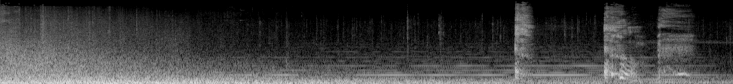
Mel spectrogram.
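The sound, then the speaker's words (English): An explosion from a lit fuse blasting a hole in the ground: a loud, broad roaring blast that slowly dies away over several seconds, followed by a few brief, sharp bursts near the end. “We blasted a hole all the way to China.”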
